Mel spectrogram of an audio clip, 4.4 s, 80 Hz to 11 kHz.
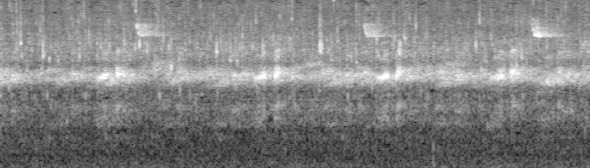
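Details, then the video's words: Many frogs, described as river frogs, calling in Temescal Canyon Park, Los Angeles, California, in April 2017: a dense, steady chorus of overlapping mid-high rasping croaks, with a few short, high chirps rising above it. "Frogs Ribbits"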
